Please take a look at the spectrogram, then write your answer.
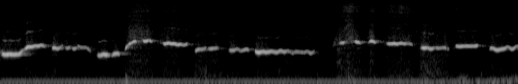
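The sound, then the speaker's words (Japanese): Someone whistles Happy Birthday, used as a hand-washing song: a series of clear sustained notes stepping up and down in pitch with brief breaths between phrases, a low steady hum running underneath. “You do that 口笛でやるのね。”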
